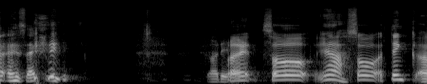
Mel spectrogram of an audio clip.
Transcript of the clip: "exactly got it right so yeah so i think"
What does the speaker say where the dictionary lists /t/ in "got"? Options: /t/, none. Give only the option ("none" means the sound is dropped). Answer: none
